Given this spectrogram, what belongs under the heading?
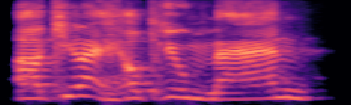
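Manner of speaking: casual dude voice calling out man; bro-ish young clerk. Retold or imitated. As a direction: play the young guy trying to be chummy. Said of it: "Try to bro down".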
